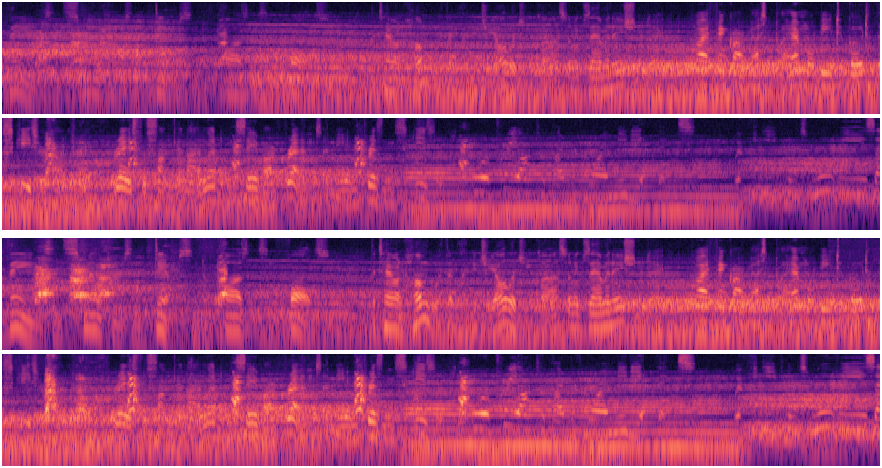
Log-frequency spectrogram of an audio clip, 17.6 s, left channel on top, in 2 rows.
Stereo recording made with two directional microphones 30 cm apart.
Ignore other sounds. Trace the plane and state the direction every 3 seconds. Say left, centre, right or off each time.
left, left, centre, right, right, right.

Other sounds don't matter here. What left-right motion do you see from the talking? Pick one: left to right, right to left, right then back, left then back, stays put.
left then back.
